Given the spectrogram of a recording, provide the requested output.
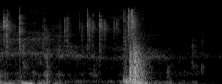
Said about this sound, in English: Roll that roll. Roll all those dice.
